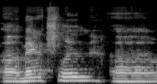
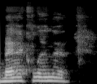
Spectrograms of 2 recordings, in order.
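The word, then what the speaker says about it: Maclin: miguel defended against steve matchlin or macklin i heard dilo brown pronounced it uh macklin while tom hoffman pronounced it matchlin so we have two different uh last name pronunciations for him um trey miguel retained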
